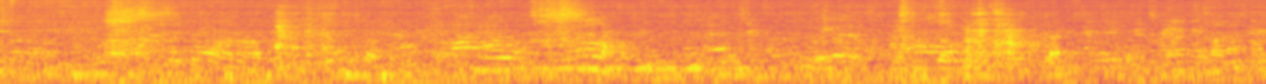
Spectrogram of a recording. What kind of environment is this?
restaurant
